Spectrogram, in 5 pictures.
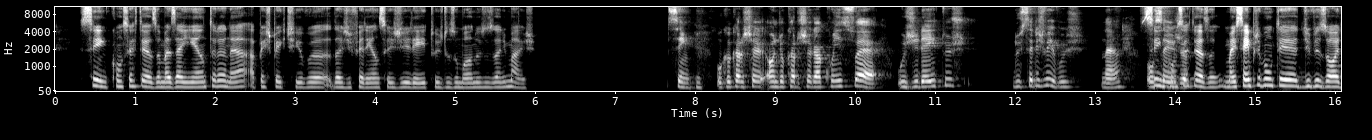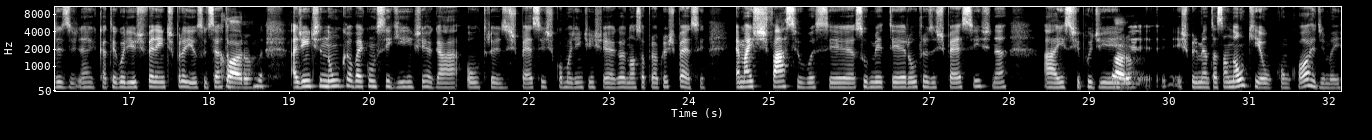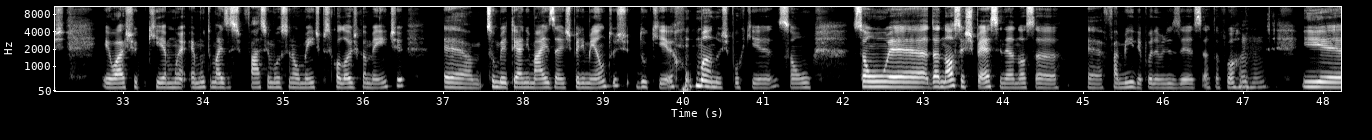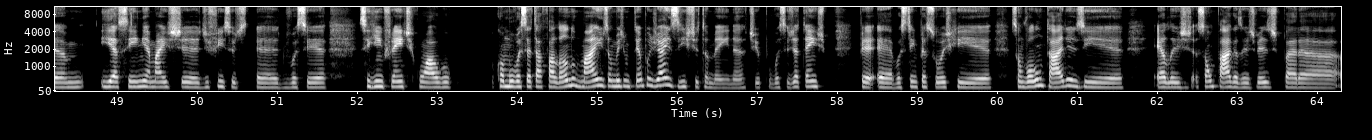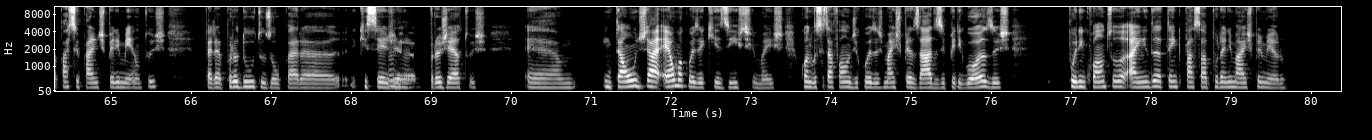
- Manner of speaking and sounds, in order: other background noise; chuckle; tapping
- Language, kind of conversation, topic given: Portuguese, unstructured, Qual é a sua opinião sobre o uso de animais em experimentos?
- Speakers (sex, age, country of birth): female, 25-29, Brazil; female, 30-34, Brazil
